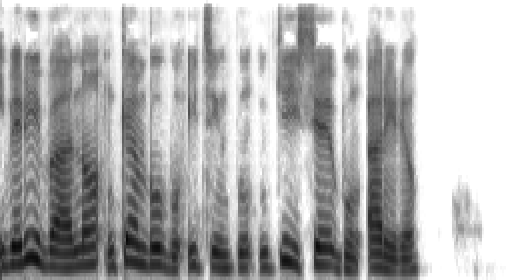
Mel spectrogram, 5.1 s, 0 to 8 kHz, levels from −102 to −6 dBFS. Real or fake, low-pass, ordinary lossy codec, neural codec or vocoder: fake; 7.2 kHz; none; codec, 16 kHz, 4 kbps, X-Codec, WavLM features, trained on Multilingual LibriSpeech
